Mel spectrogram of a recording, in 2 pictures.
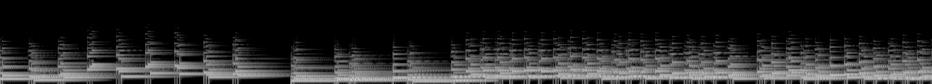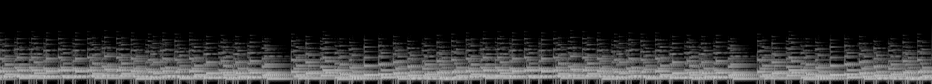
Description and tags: Jeeves and Wooster minstrel scene (remake)
This is a remake of the music heard in the minstrels scene in "The Mysterious Stranger", season 2 episode 5 of the 90s TV show "Jeeves and Wooster".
